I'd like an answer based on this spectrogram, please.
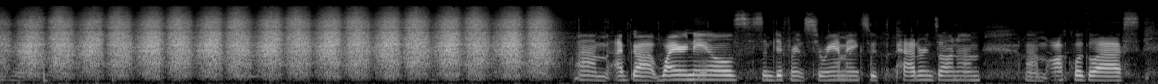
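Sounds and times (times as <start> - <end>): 
soil being screened at an archaeological dig: 0.0 - 5.8
speech: 6.1 - 11.5.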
